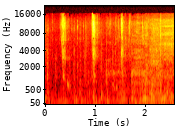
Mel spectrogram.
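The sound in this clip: Crunchy bites into a thick Japanese Pocky-like vanilla breadstick snack: three sharp, crisp snaps spaced apart, followed by softer, continuous chewing and crunching.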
